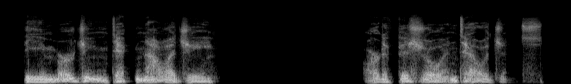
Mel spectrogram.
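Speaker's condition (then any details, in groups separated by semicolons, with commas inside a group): Throat cancer; tracheostomy tube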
